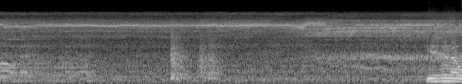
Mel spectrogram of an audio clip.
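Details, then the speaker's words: Steady high-pitched motor whine with a brief pitch change from a 1.2 mm pilot drill on a surgical motor at 2000 RPM, drilling through soft tissue into the upper ridge of an anesthetized patient for 2.5 mm mini dental implants stabilizing an upper denture. "usually a septical surgical motor setting at 2000 RPM we're to make our pilot drill holes there a 1.2 mm mdl drill"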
